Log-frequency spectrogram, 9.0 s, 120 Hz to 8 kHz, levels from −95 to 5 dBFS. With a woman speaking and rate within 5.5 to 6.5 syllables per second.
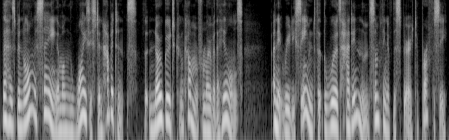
Yes: female; 6.0 syllables/s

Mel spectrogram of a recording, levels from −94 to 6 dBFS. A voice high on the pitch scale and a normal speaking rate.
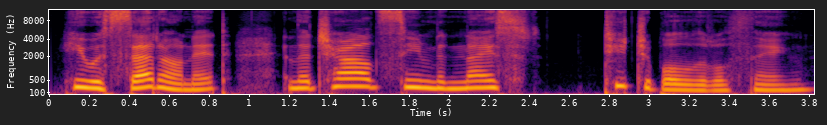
No: high, 215 Hz; fast, 220 wpm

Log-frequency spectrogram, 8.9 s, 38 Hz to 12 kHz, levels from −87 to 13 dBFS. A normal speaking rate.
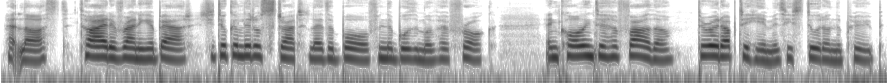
No: fast, 235 wpm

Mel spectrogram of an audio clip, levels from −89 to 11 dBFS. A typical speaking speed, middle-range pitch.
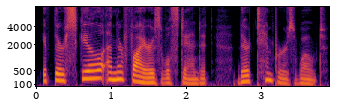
Yes: average, 185 wpm; medium, 160 Hz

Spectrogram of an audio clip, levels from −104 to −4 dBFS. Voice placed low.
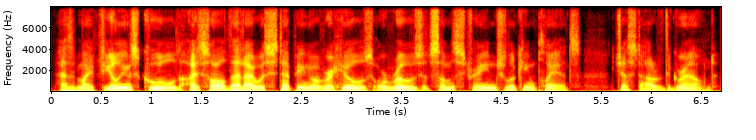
Yes: low, 110 Hz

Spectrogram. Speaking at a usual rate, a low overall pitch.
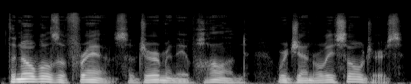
Yes: average, 160 wpm; very low, 95 Hz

